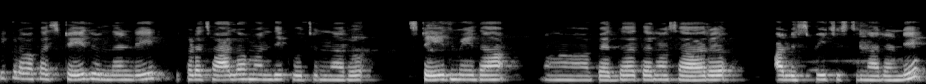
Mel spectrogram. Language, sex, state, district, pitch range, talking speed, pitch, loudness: Telugu, male, Andhra Pradesh, Visakhapatnam, 210-225 Hz, 85 wpm, 215 Hz, -17 LUFS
